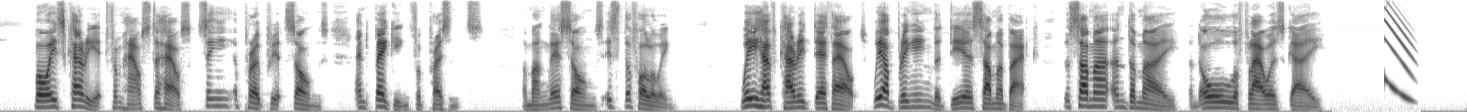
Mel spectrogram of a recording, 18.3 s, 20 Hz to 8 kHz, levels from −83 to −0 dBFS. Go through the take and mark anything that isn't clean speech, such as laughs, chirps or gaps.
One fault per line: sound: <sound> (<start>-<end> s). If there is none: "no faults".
sound: chirp (17.3-17.7 s)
